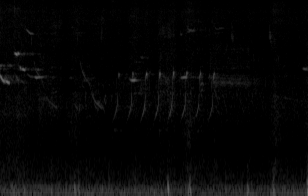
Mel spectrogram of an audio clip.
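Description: Birds chirping, with a quick run of about seven short downward-slurred chirps in the middle and a few higher whistles, over a steady low rumble on the phone's microphone.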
